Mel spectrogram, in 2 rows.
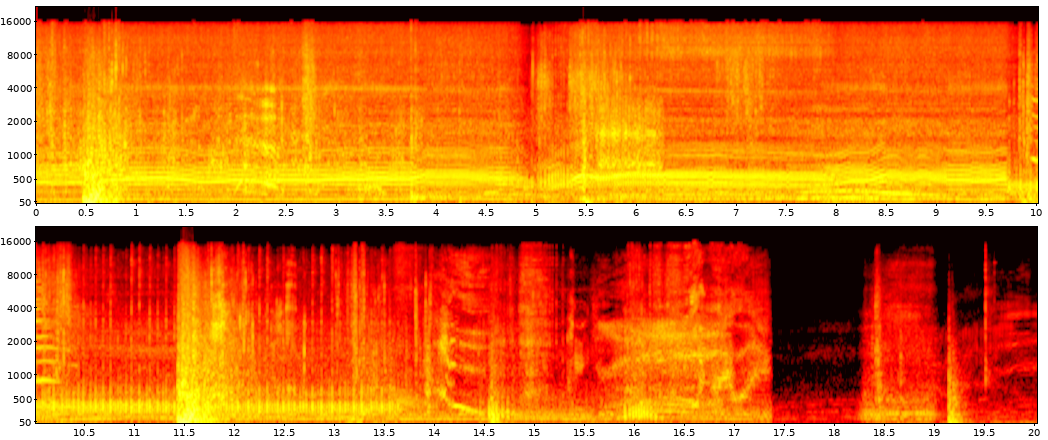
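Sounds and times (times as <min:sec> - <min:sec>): chainsaw revving: 0:00.0 - 0:14.0.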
